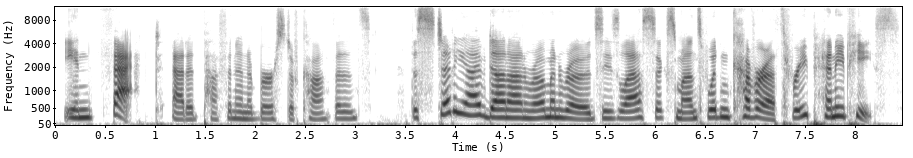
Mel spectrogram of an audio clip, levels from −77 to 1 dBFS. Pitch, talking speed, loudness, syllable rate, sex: 220 Hz, 175 wpm, -23 LUFS, 4.9 syllables/s, female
